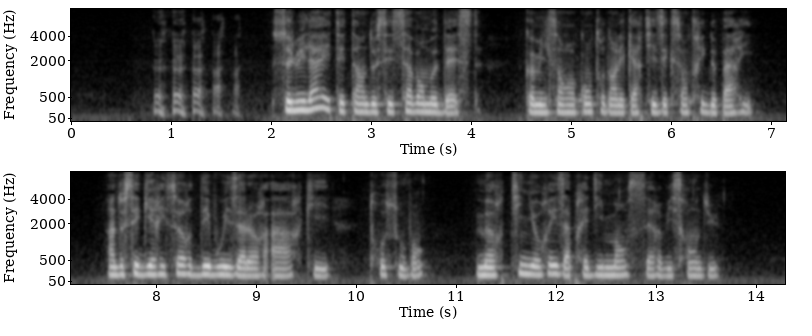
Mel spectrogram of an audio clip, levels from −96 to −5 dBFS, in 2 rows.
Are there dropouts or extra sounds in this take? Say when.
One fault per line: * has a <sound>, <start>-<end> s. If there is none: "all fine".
* has a laugh, 0.8-1.7 s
